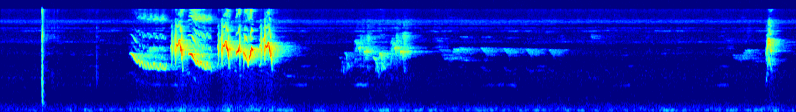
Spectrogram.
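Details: Angry, excited sooty-headed bulbul calling, recorded as a trapping lure: a loud, harsh chattering burst of rapid chirps, then a short quieter twitter, a thin drawn-out note and a final sharp chip.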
